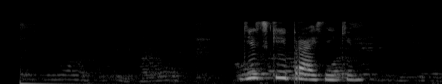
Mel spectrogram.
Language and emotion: Russian, neutral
